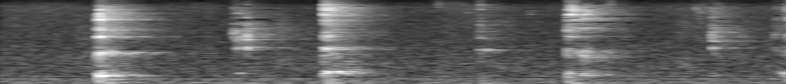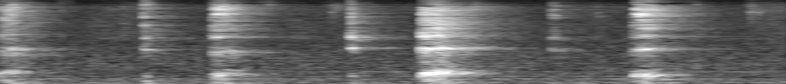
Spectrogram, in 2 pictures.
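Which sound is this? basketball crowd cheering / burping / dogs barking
burping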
